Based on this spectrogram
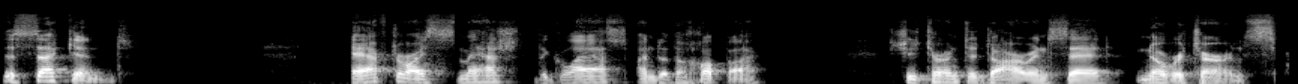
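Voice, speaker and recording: A man in his sixties giving an emotional, wry eulogy for his mother at a funeral service. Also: on the low side. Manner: emotional, wry, measured delivery. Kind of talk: memorial eulogy.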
